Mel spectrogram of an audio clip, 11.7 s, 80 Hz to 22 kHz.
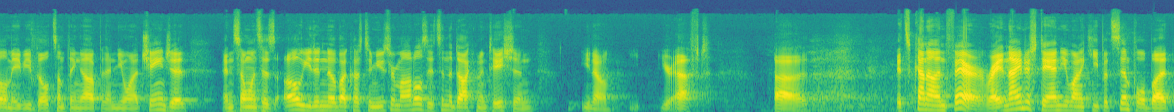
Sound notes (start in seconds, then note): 7.9 audience laughing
